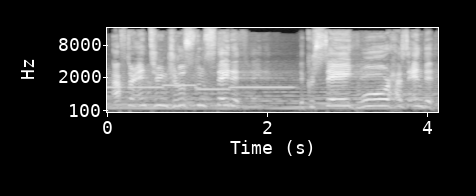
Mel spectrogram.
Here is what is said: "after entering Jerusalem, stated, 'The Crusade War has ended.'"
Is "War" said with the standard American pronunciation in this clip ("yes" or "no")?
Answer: yes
